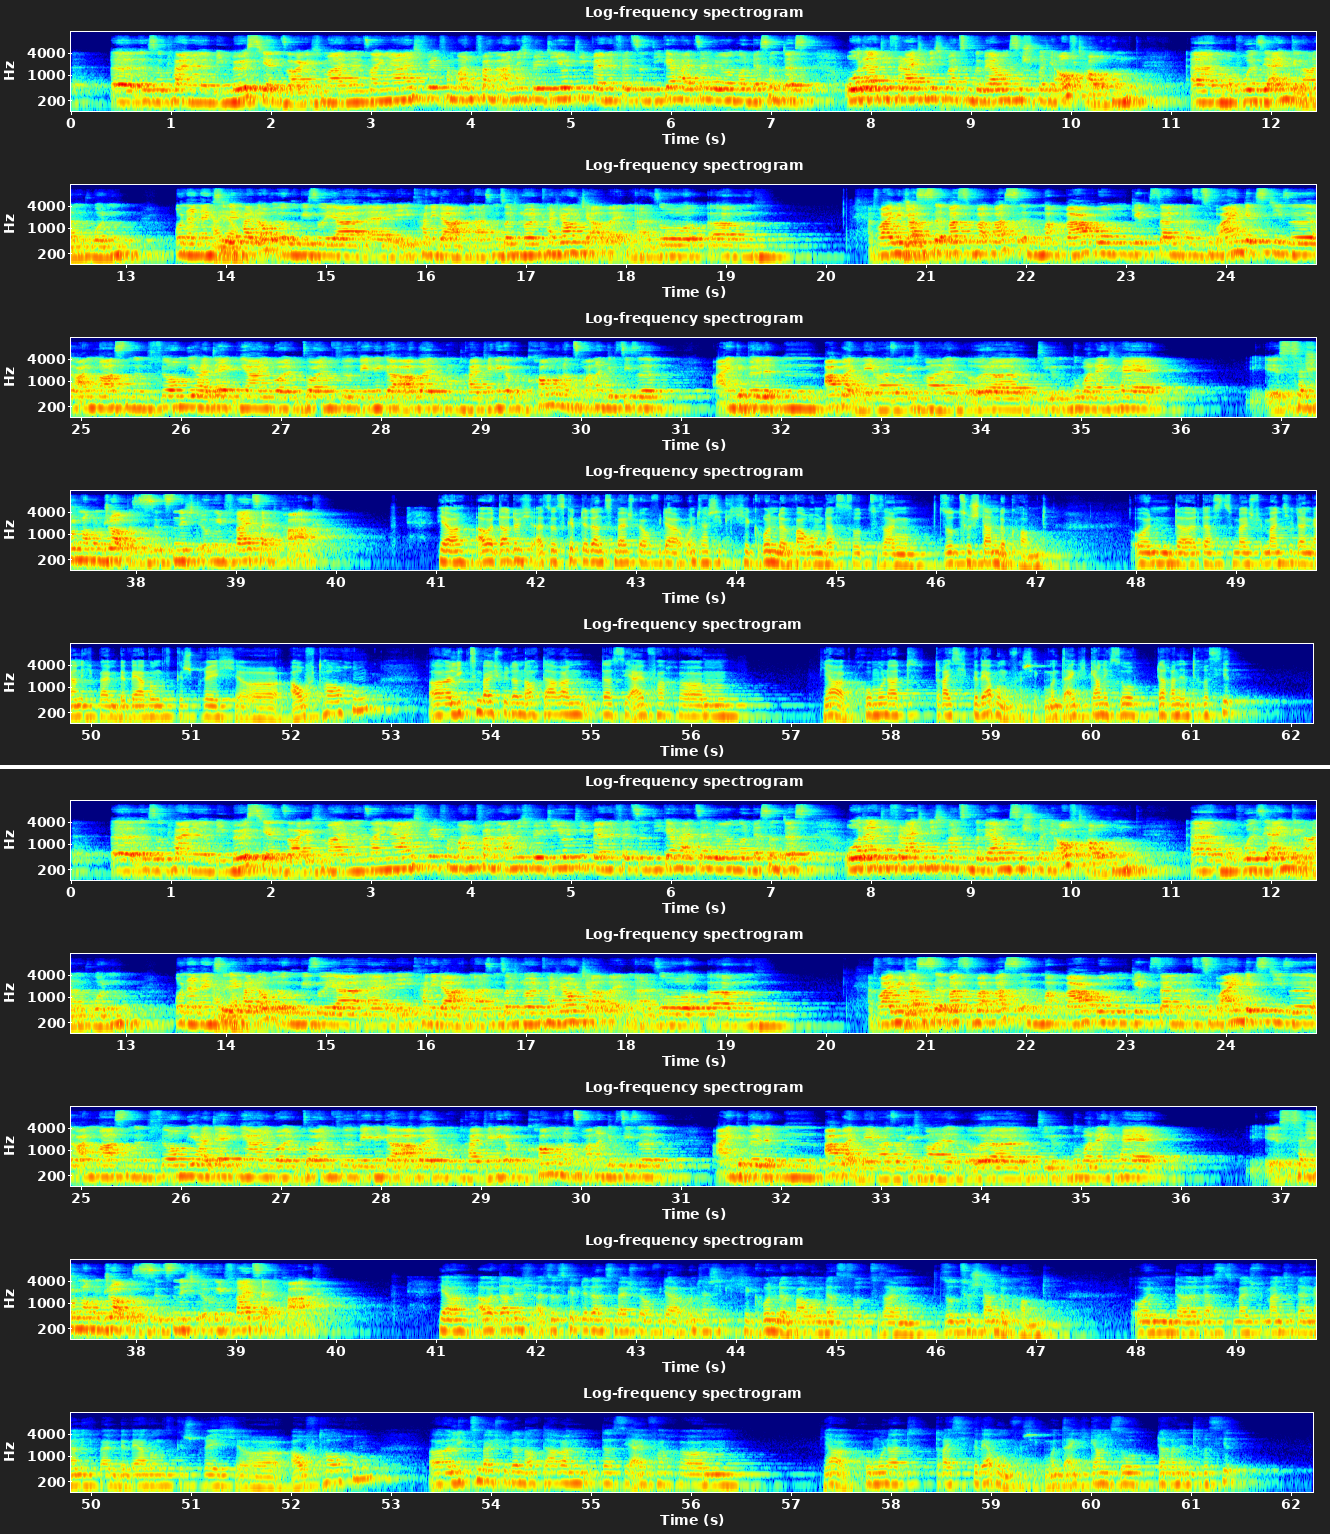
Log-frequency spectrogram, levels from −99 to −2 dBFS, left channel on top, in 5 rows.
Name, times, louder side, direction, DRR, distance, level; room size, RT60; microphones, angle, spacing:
voice 1, 0.4-10.6 11.2-13.0 13.5-19.4 20.4-30.8 31.3-35.8 36.7-39.8, left 1 dB, 15° left, -1 dB, 1.5 m, -23 dB
voice 2, 40.8-47.1 47.9-52.8 53.4-56.4 57.3-61.4, left 2 dB, 70° left, 10 dB, 0.6 m, -28 dB
13.5 x 5.6 x 3.1 m, 1.3 s
head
